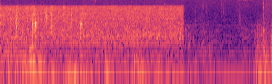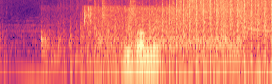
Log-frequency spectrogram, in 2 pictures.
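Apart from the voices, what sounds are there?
submachine gun fire in a video game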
